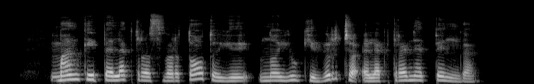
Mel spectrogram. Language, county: Lithuanian, Kaunas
